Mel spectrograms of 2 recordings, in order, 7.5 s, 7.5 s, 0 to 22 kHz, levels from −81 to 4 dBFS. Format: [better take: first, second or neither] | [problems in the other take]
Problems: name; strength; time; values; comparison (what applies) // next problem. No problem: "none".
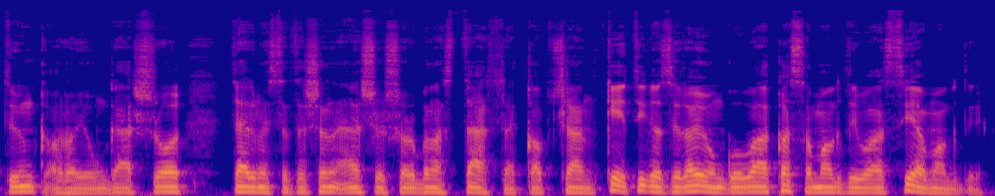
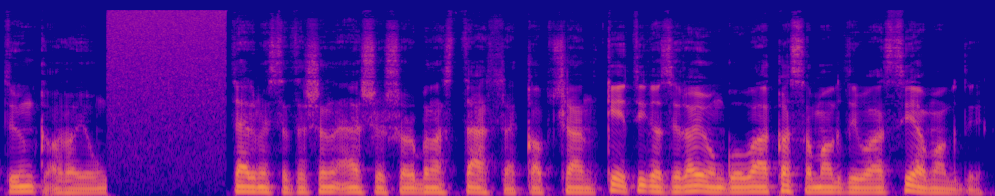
first | audio cutting out; filled with static; at 1 s for 1 s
